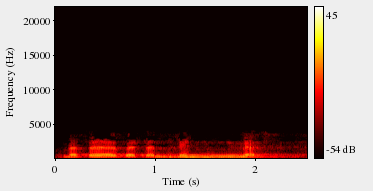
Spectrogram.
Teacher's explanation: عند الوصل فتحتين وبعدها لام ادغام كامل بدون غنة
